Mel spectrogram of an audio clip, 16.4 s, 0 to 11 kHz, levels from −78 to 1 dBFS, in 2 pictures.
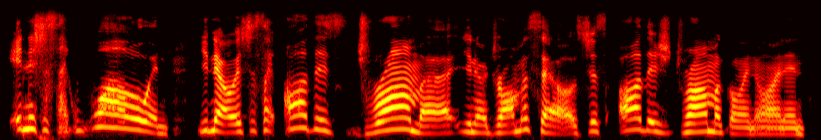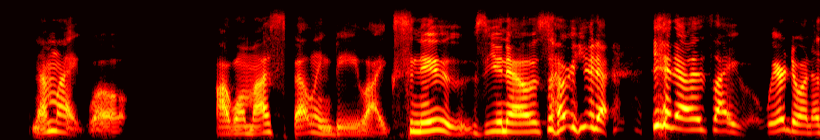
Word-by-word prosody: and 265 +2 +2
it's 270 - -2
just 245 - -10
like, - - -10
"Whoa!" 270 -1 +2
And, 165 -4 -7 0.3
you 225 - -8
know, 190 -5 +4
it's 200 +1 -4
just, 225 -1 -14
like, 245 - -8
all 295 +2 0
this 240 -7 -10
drama, 200 - +3
you 200 -1 -9
know- 185 -2 -5
drama 185 +8 -3
sells- 335 - -4
just 215 -1 -8
all 255 +1 +2
this 215 -6 -5
drama 200 +2 +2
going 155 -3 -8
on, 150 -1 -5
and 150 0 -7 0.5
and - - -6
I'm - - +1
like, - - -2
"Well, - - -6 0.9
I - - +2
won 85 0 -2
my 80 - +3
spelling - - -5
bee," 320 +1 -10
like, - - -6
snooze. 225 - +1
You 215 +2 +2
know? 205 0 +5
So, 265 +6 -2 0.2
you 305 +1 0
kno 270 - +6 0.5
you 350 -1 +7
know, 260 -3 +5
it's, 250 - -22
like, 240 - -1 0.3
"We're 325 -10 +4
doing 190 -6 -1
a 180 - -4
220 Hz, 175 wpm, -22 LUFS, 185-265 Hz, 0.9 s, you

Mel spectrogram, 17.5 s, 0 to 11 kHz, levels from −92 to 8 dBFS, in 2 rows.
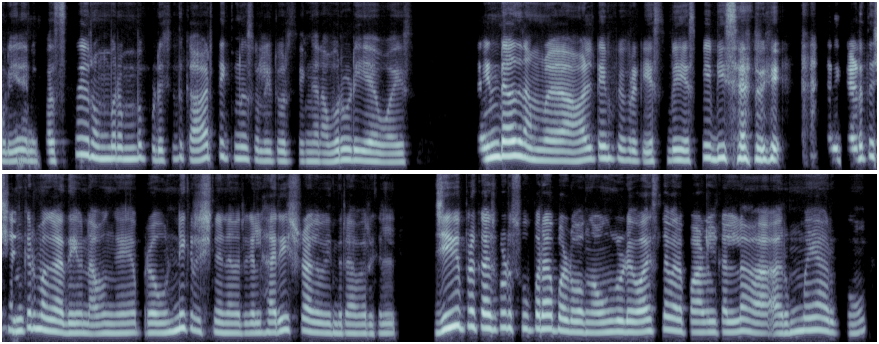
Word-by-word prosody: முடியாது. 190 +2 -3
எனக்கு 185 -1 -8
பர்ஸ்ட்டு 185 +13 -3
ரொம்ப 230 -1 +1
ரொம்பப் 225 +1 -2
பிடிச்சது 210 +4 -8
கார்த்திக்ன்னு 235 +2 -3
சொல்லிட்டு 190 -1 -6
ஒரு 180 - -15
சிங்கர் 180 -1 -7
அவருடைய 200 +1 0 0.2
வாய்ஸ் 170 0 -6 0.7
2வது 280 +4 +8
நம்ம 205 -2 0 0.4
all 215 +3 0
time 235 -1 +2
favourite 195 -4 -4 0.4
SPB 230 +4 -1 0.2
sir. 230 -1 +4 0.7
அதுக்கடுத்து 215 +4 0
சங்கர் 240 +5 0
மகாதேவன் 190 -6 +1
அவங்க. 185 +1 -4 0.2
அப்புறம் 190 0 -2
உண்ணி 230 +7 +2
கிருஷ்ணன் 205 -4 -3
அவர்கள், 185 +1 -4
ஹரிஷ் 225 +4 -1
ராகவேந்திரா 185 -3 -2
அவர்கள். 180 +1 -7 0.5
ஜி. 255 - +8
வி. - - +8
பிரகாஷ் 285 -3 +3
கூட 290 -1 +1
சூப்பராப் 265 0 +2
பாடுவாங்க. 205 -3 +1
அவங்களுடைய 210 +1 +1
வாய்ஸ்ல 225 +4 0
வர்ற 225 - 0
பாடல்கள்லாம் 205 +1 -2 0.2
அருமையா 225 +7 -1
இருக்கும், 190 0 -10
210 Hz, 145 wpm, -19 LUFS, 190-235 Hz, 0.7 s, 2வது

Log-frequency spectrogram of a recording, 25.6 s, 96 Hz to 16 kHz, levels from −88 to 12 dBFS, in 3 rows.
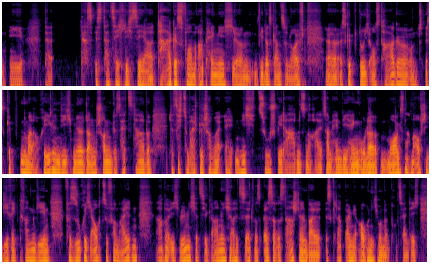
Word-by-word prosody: Ne, 75 -1 -3 0.4
da - - -11 0.6
das - - -3
ist - - -3
tatsächlich 90 -1 -2
sehr 80 -4 +1
tagesformabhängig, 95 0 +2
ähm, 85 -1 -1
wie 95 +1 -2
das 95 -1 +1
Ganze 90 +1 -2
läuft. 85 +3 -2 0.4
Äh, 85 -2 +1
es - - -2
gibt - - -1
durchaus 95 -3 +1
Tage, 95 +2 +1
und 85 -4 -4
es - - -4
gibt - - -7
nun 100 -2 +4
mal 90 -2 +3
auch 80 - -11
Regeln, 105 +2 +4
die 100 0 +2
ich 95 +3 -5
mir 100 0 +5
dann 95 -2 +3
schon 95 +2 +3
gesetzt - - -6
habe, 100 -2 +1 0.4
dass - - -4
ich - - 0
zum - - -2
Beispiel 95 +4 -2
schon 95 -2 -3
mal, 95 -1 0
äh, 95 -3 -6
nicht 100 -1 -2
zu 100 -1 -1
spät 100 -1 -1
abends 80 +3 -3
noch 75 -5 -3
als 80 -2 -4
am 80 -2 +3
Handy 80 +2 +2
hängen 85 +3 +5
oder 85 -1 +6
morgens 90 0 +3
nach - - -1
'm - - 0
Aufstehen 90 +1 -1
direkt 90 +1 -3
drangehen, 95 -1 +2 0.3
versuche 100 +5 0
ich 110 - -1
auch 105 +5 0
zu 115 - -5
vermeiden. 105 +6 -1 0.3
Aber 105 +2 -2
ich 100 -2 -4
will 95 +2 +3
mich 115 -1 +1
jetzt - - -5
hier - - -4
gar 90 +1 -4
nicht 100 -2 +2
als 90 +1 -1
etwas 95 -4 -3
Besseres 90 -4 -1
darstellen, 90 +1 0
weil 80 -2 +3
es - - -4
klappt - - -7
bei 80 - -1
mir 85 -4 +1
auch 85 +2 +3
nicht 90 -1 +2
hundertprozentig 80 +1 -3
90 Hz, 185 wpm, -22 LUFS, 85-100 Hz, 0.6 s, oder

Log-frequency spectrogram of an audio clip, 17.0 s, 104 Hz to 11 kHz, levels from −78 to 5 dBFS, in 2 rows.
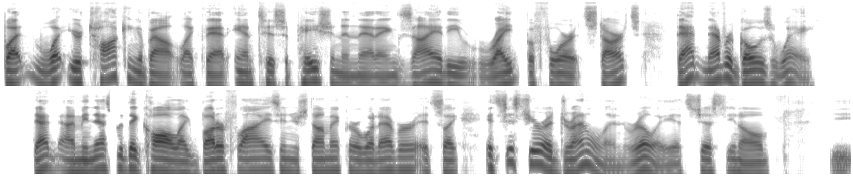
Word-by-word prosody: but 125 +4 +6
what 140 - +1
you're 135 -2 +3
talking 150 0 -1
about, 105 -1 +1
like 105 -2 -3
that 105 -1 +1
anticipation 120 +1 -3
and 95 -1 -5
that 95 -1 -1
anxiety 100 +4 -1
right 95 +6 0
before 110 0 -1
it - - -9
starts, - - -1 0.4
that 170 +1 +3
never 155 +6 +2
goes 125 -3 +3
away. 100 - -6 0.7
That 145 0 +4
I 115 -1 +1
mean, 115 0 0
that's 140 0 +1
what 145 -2 -4
they 145 -2 +5
call 125 -4 +7
like 105 -3 0
butterflies 125 +3 +2
in 125 - -4
your 115 -1 -6
stomach 125 +1 -2
or 120 -2 0
whatever. 125 +3 -1
It's 115 -2 -7
like, 115 -1 -1 0.2
it's 150 -3 -3
just 215 -2 -2
your 185 -8 +4
adrenaline, 115 - -3
really. 95 -2 0
It's 95 0 -10
just, 120 -1 -4
you 120 -1 -6
know, 105 0 -2 0.6
i - - -14
i - - -9
120 Hz, 160 wpm, -25 LUFS, 105-130 Hz, 0.7 s, call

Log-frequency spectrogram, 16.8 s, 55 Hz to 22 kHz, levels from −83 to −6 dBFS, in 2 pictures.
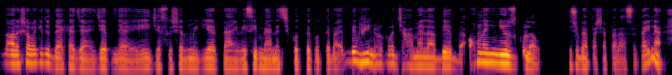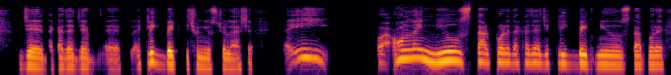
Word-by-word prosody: অনেক 135 0 +1
সময় 145 -2 0
কিন্তু 145 -1 -3
দেখা 110 +1 -5
যায়, 95 -2 -4
যে 110 - 0 0.5
এই 105 - -4
যে 105 - -7
সোশ্যাল 100 0 -6
মিডিয়ার 100 +1 -4
প্রাইভেসি 100 +2 -1
ম্যানেজ 100 0 -3
করতে, - - -5
করতে - - -10
বা - - -6 0.2
বিভিন্ন 160 -3 +2
রকমের 135 -2 -8
ঝামেলা 115 0 -3
ব্যা 115 -2 -1
অনলাইন 160 -2 +2
নিউজগুলাও 130 -6 +3 0.4
কিছু - - -2
ব্যাপার-স্যাপার - - -8
আছে, - - +2
তাই - - -3
না? - - +3 0.5
যেয়ে 115 -2 +5
দেখা 110 +1 -5
যায় 110 - +1
যে 115 - +1 0.3
অ্যা, - - -4 0.3
অ্যা - - -7
ক্লিক 165 -3 +7
বেট 125 - +10
কিছু - - -4
নিউজ 105 -1 -1
চলে 100 -2 0
আসে। 110 - -5 0.7
এই 225 - +6 0.9
অ - - +1 0.2
অনলাইন 210 0 +6
নিউজ, 175 +1 +7 0.2
তারপরে 155 0 +2
দেখা 155 +2 -5
যায় 150 -2 +1
যে 145 - -4
ক্লিক 145 -2 -1
বেট 145 -3 +6
নিউজ, 125 -2 +1
তারপরে 125 0 +1
125 Hz, 180 wpm, -28 LUFS, 105-150 Hz, 0.9 s, বেট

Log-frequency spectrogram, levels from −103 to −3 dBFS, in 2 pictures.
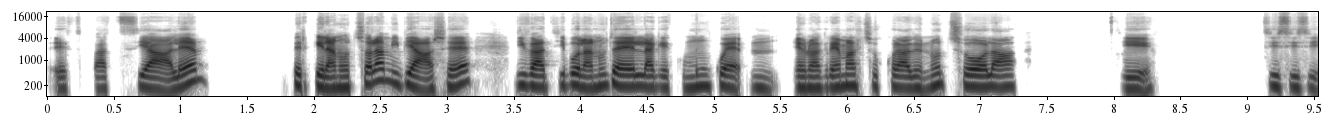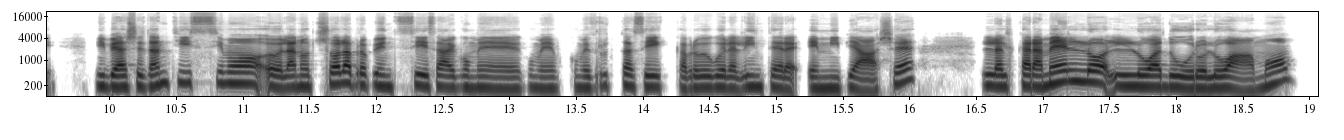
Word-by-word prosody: è 170 +1 -10
spaziale. 180 - 0 0.6
Perché 200 -2 0
la 170 - +8
nocciola 225 +10 +2
mi 245 -4 -6
piace, 200 +3 +2 0.3
ti 210 - -6
fa 190 -2 +4
tipo 205 +3 -4
la 175 -3 +4
Nutella 195 -1 +4
che 180 -1 -7
comunque, 185 +1 -3
mhmm, 180 -2 -11 0.2
è 180 - -1
una 175 0 0
crema 185 +2 0
al 200 - -5
cioccolato 180 -2 -3
e - - -5
nocciola. 190 -1 -1 0.8
Sì. 165 -3 -3 0.9
Sì, 195 -2 -6
sì, 185 0 -9
sì, 170 -3 -12 0.3
mi 195 -1 -4
piace 190 0 +3
tantissimo, 230 +2 -1
ehm, 195 -2 +1
la 180 +1 +4
nocciola 200 +5 +2
proprio 210 0 -3
in 190 -1 -2
sè 205 +1 -2
sai 185 -1 -1
come 175 -2 -4
come 170 -1 -7
come 180 -1 -7
frutta 200 +2 -5
secca, 185 -2 -3
proprio 180 +1 -2
quella 180 -1 -1
lì 180 +3 -4
intera 185 -3 -1
e 175 -1 -2
mi 175 0 -4
piace. 185 - 0 0.5
L 205 -1 -1
il 190 -1 +1
caramello 240 +6 +6
lo 195 -1 +1
adoro, 180 -2 +1
lo 175 +1 0
amo. 185 - 0
185 Hz, 175 wpm, -22 LUFS, 175-205 Hz, 0.9 s, la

